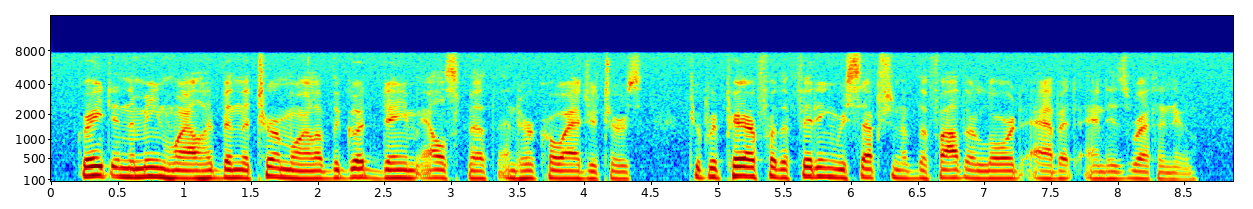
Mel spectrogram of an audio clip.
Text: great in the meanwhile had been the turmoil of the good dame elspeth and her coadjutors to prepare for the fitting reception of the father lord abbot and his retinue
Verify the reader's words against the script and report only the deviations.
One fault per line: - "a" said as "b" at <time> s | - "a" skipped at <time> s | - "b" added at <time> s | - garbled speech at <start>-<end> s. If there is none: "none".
none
